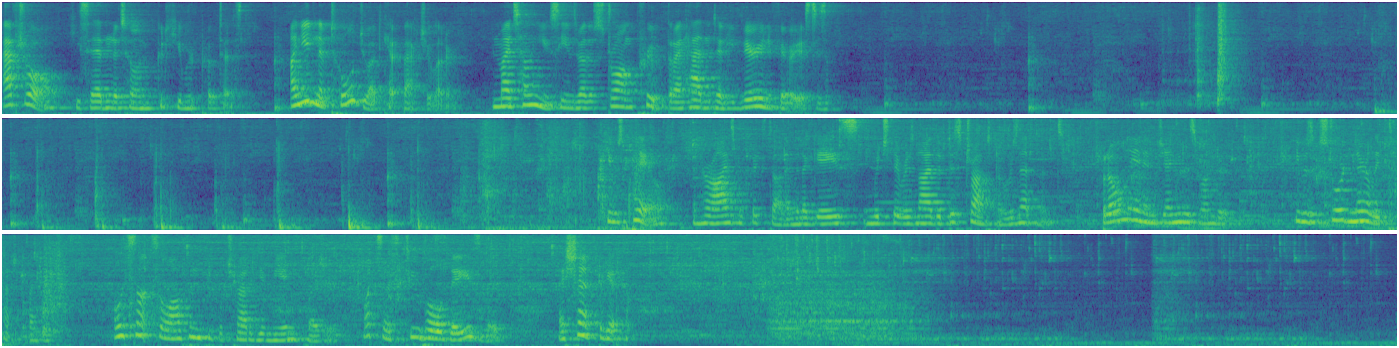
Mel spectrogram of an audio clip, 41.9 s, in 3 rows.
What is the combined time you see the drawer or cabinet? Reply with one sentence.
You can hear the drawer or cabinet for 2 seconds altogether.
